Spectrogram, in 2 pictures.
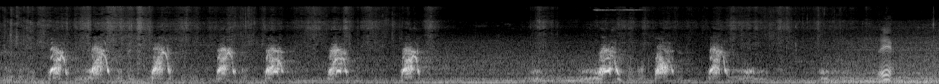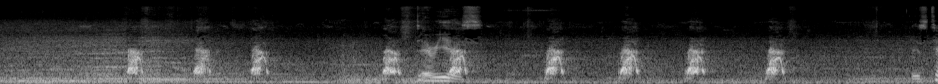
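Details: Small, fearless Dachshund barking at a full-grown Rottweiler, telling it off: runs of short, punchy barks, roughly one every half second, pausing around ten seconds, with a low engine-like rumble and brief human voices.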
